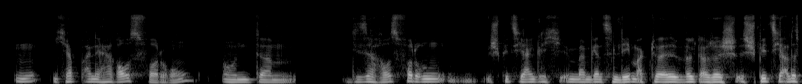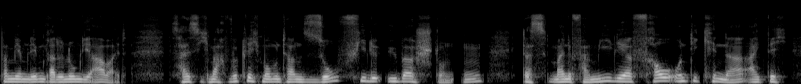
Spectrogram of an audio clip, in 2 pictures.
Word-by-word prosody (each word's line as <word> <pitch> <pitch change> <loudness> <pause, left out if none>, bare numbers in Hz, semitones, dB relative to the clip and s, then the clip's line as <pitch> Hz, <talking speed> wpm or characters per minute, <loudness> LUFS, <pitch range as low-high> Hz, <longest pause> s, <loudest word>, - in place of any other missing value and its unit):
Mm, 135 0 -5 0.2
ich 125 - -12
habe 130 0 -7
eine 125 -1 -4
Herausforderung. 120 - -6 0.3
Und 110 -1 -4
ähm, 105 +1 -6 0.5
diese 115 +3 -7
Herausforderung 125 +3 -4
spielt 120 - -9
sich 120 - -3
eigentlich 120 -1 -6
in 120 - -3
meinem 115 -1 -2
ganzen 115 0 -2
Leben 120 +3 +2
aktuell, 115 -2 +1
wirk 120 -1 +1
also, 115 +1 +3
sch 110 - -5
spielt 140 +2 -1
sich - - -2
alles 135 +1 0
bei 130 - +1
mir 130 0 +6
im 120 - +4
Leben 120 +2 +5
grade 115 -1 +4
nur 125 +1 +6
die 115 -1 +2
Arbeit. 110 -4 -2 0.4
Das - - -16
heißt, 120 0 +1
ich 120 - -10
mache 120 -1 -1
wirklich 135 0 +1
momentan 120 -2 +3
so 115 +6 +3
viele 155 -4 +1
Überstunden, 130 -2 -1 0.4
dass - - -1
meine 120 +1 +5
Familie, 130 +5 +3
Frau 150 +5 +3
und 150 0 +1
die 160 - -2
Kinder 120 -6 0
eigentlich, 115 +1 0
120 Hz, 180 wpm, -26 LUFS, 115-130 Hz, 0.5 s, mir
